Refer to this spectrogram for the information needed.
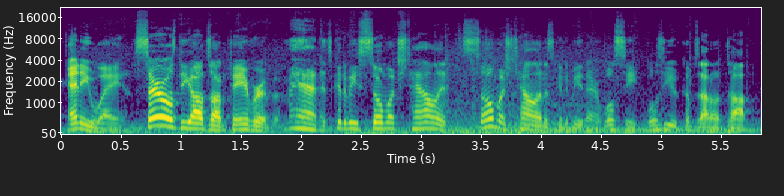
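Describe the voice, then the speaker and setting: A man's voice: a little high, sing-song, very fast, fairly bright tone, faint music behind. A young man with a sniffly cold, giving chatty solo commentary on a strategy game and wandering off on jokey tangents. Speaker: StarCraft shoutcaster.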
